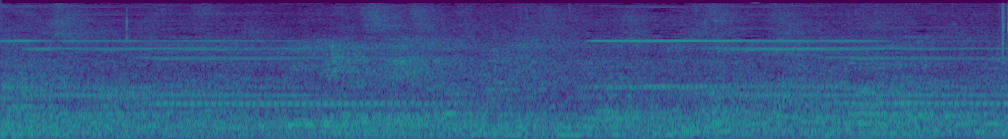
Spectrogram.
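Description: parliament voting bell ringing

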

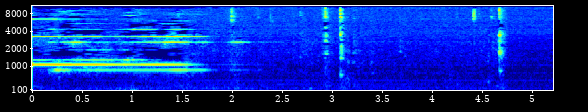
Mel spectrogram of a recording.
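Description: parliament voting bell

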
